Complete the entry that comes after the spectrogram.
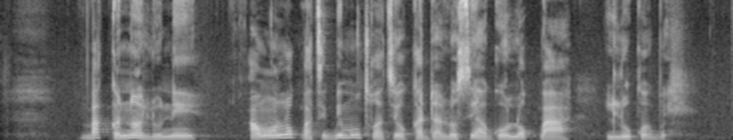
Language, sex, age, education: Yoruba, female, 15-29, tertiary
